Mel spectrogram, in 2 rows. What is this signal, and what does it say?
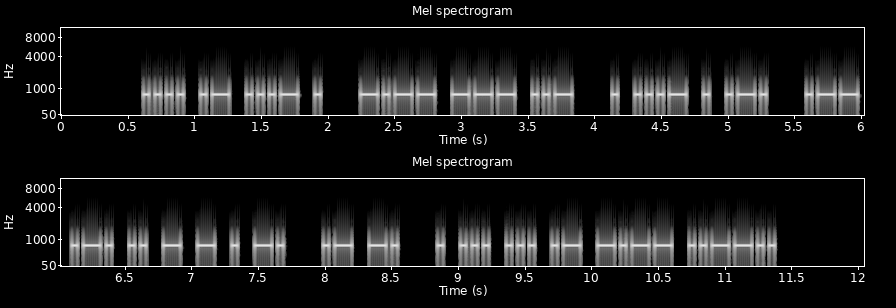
Morse code, heard as a keyed tone, about 28 wpm, 700 Hz. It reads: HAVE YOU EVER WRITTEN AN ESSAY?
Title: Sentences from Top 1500 Words 28wpm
